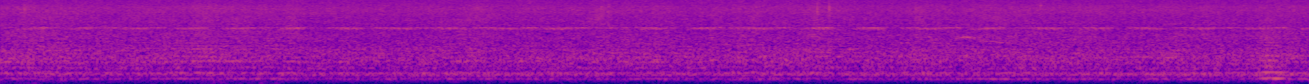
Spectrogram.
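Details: Bees giving a dense, steady buzzing hum of many overlapping wingbeats with low droning bands, constant loudness throughout and a brief louder buzz passing close near the end.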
